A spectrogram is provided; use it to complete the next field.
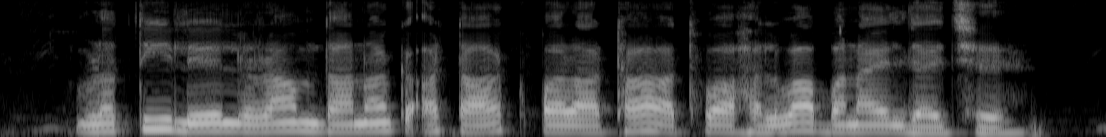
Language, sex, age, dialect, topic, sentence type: Maithili, male, 18-24, Eastern / Thethi, agriculture, statement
